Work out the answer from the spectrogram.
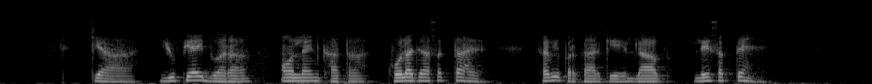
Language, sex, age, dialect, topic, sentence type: Hindi, male, 25-30, Garhwali, banking, question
